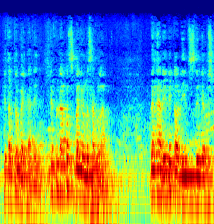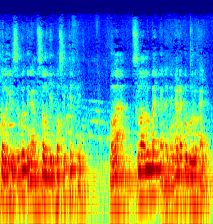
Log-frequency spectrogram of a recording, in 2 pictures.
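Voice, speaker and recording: A man's voice: mid-range voice, very fast, mellow, a little hiss or hum. A man with an Indonesian accent giving a conversational Islamic parenting lecture to parents in a mosque, often checking in with the audience. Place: mosque hall. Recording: echoey hall, recorded from a distance.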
